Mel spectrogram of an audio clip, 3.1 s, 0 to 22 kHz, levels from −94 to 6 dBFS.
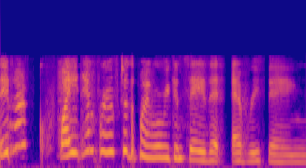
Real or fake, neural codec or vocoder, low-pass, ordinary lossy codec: fake; codec, 16 kHz, 2 kbps, FreqCodec, larger model; 5.4 kHz; AAC, 32 kbps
